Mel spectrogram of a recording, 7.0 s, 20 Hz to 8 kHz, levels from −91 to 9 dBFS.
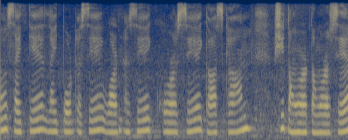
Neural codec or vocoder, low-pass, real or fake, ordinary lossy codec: none; 7.2 kHz; real; none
